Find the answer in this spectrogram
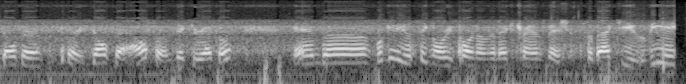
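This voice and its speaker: A man's voice: fairly high pitch, fairly even intonation, a little fast. A man, an amateur radio operator, calling on the air in the phonetic alphabet, heard through a static-filled ham radio receiver. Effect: heard over a static-filled ham radio receiver. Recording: noisy static over radio reception.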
